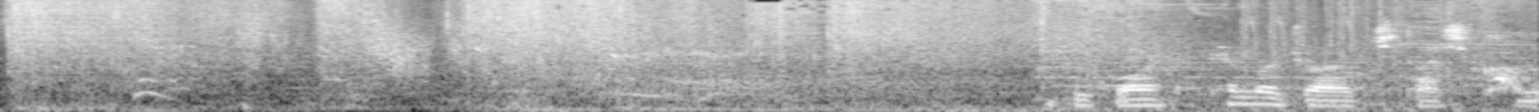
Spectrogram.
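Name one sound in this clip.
Magic spells burst and crackle during a fight.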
